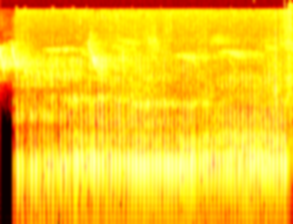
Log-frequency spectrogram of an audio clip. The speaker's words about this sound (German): Ein leises Wimmern und Knurren, ein Schnauben und Hecheln.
